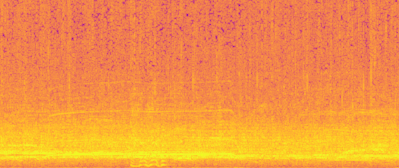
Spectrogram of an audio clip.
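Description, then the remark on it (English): Dense, steady applause from an audience fills the whole stretch at a constant loud level, with a brief wavering voice rising through it around the middle. “Everyone's clapping.”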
